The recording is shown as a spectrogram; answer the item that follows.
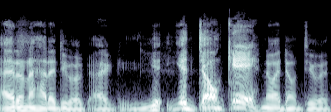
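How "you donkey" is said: very high, blurted cartoon ogre voice. Trying a TV chef's voice but slipping into Shrek voice. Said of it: "that was Shrek".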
